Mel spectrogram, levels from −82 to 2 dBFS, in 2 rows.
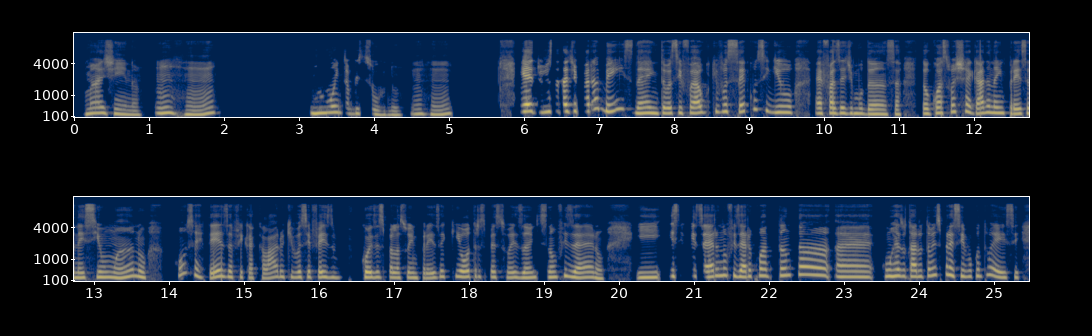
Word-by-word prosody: Imagina, 200 -6 -1 0.2
uhum. 220 -3 -1 1.3
Muito 240 +3 +2
absurdo, 170 -7 -7
uhum. 195 -1 -4 0.9
É 300 - +10
justo, 290 0 -1
está 300 0 +7
de 305 +1 0
parabéns, 375 +4 0
né. 230 +1 +4
Então, 230 0 +3
assim 225 +1 +1
foi 235 +1 +1
algo 250 +2 +2
que 300 - -5
você 290 0 +1
conseguiu, 295 -8 -1 0.3
eh, 220 -1 +2
fazer 230 +1 +2
de 220 +1 -3
mudança. 195 -3 0 0.2
Então, 210 0 +1
com 215 - 0
a 235 - +5
sua 285 +5 -1
chegada 260 -4 +2
na 245 - +3
empresa 220 -2 +1
nesse 215 +2 0
1 225 -1 +1
ano, 235 +3 +1 0.4
com 340 +6 -6
certeza 250 - 0
fica 225 -3 -6
claro 200 +5 -4
que 235 0 -7
você 230 +1 -1
fez 225 0 0 0.4
coisas 225 -1 +3
pela 215 -2 -1
sua 210 +1 -3
empresa 205 +4 -3
que 245 +1 -3
outras 245 0 0
pessoas 220 -2 -3
antes 215 +2 -1
não 230 0 +1
fizeram 220 -6 +1 0.4
e, 215 +1 +1
e 265 - 0
se 260 - -11
fizeram, 255 0 +1
não 300 +1 0
fizeram 260 -3 +2
com 295 - -2
a 285 - +3
tanta, 315 +2 +2
eh, 240 -2 +2
com 270 - -2
um - - +5
resultado 265 -2 +2
tão 285 +4 -2
expressivo 300 -6 0
quanto 280 +4 -6
esse. 220 -4 -1
235 Hz, 155 wpm, -23 LUFS, 215-270 Hz, 1.3 s, É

